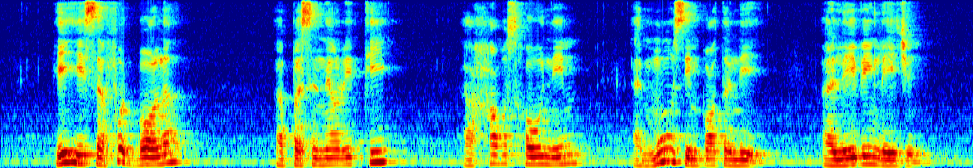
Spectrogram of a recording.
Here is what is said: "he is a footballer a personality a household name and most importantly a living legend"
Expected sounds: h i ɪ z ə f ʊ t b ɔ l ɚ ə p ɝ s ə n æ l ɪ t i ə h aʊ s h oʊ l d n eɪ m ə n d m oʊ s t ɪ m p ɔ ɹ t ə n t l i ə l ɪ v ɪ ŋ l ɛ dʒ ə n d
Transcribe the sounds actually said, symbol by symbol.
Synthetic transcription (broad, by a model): h i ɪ s ə f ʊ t b ɔ l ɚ ə p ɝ s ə n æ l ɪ t i ə h aʊ s h oʊ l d n eɪ m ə n m oʊ s t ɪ m p ɔ t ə n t l i ə l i v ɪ ŋ l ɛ dʒ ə n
